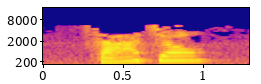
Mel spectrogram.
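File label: "杂交", Mandarin Chinese; hsk; chinese-flashcards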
